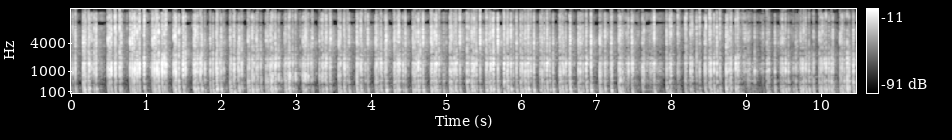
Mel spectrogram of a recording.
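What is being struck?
Glossy cardstock greeting card.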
